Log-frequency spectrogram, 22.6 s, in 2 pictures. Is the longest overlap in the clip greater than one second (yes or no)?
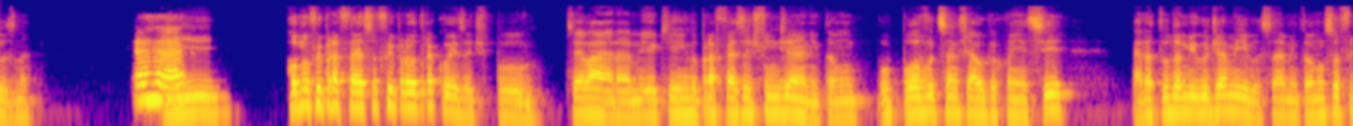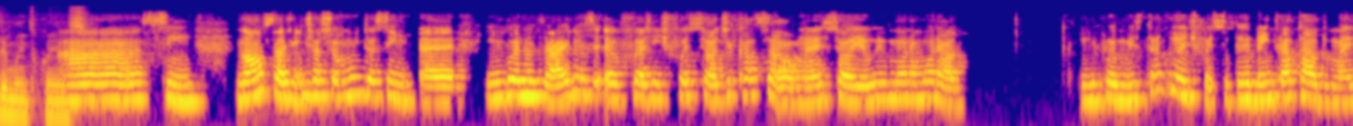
no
